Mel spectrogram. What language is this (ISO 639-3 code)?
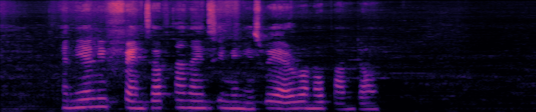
pcm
